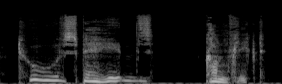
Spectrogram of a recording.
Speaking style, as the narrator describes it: she murmured

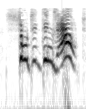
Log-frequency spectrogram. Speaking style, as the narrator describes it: squealed Pettigrew, looking wildly about him

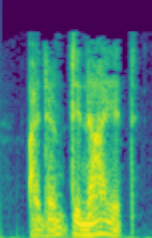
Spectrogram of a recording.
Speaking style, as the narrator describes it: he said, very quietly

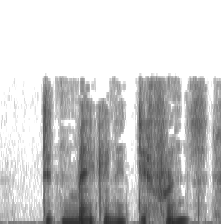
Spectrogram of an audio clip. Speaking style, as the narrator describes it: said Dumbledore quietly

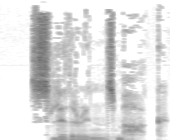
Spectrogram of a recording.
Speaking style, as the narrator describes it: he said quietly

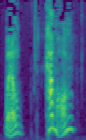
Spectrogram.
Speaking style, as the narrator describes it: said Hermione, slightly nervously

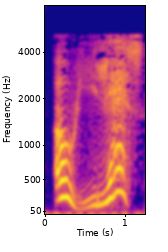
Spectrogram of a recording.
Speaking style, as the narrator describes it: said Hermione eagerly

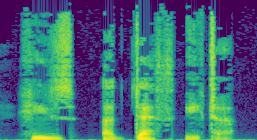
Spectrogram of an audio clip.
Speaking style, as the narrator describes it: said Harry slowly

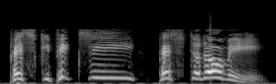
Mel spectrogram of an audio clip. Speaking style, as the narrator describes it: bellowed

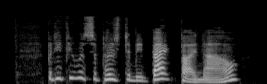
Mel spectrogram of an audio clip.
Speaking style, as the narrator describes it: said Hermione, in a small, anxious voice

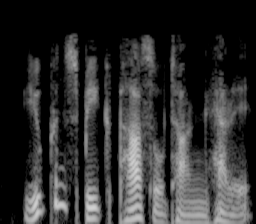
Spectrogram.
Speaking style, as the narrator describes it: said Dumbledore calmly

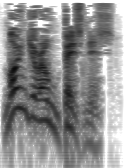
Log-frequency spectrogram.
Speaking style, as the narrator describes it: said Hagrid angrily

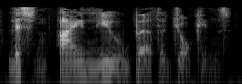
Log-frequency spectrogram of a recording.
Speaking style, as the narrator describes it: said Sirius grimly

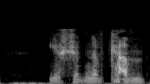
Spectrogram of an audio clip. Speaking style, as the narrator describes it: Hagrid whispered

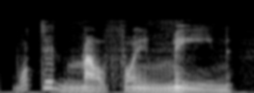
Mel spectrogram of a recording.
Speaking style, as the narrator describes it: Harry muttered to Ron

